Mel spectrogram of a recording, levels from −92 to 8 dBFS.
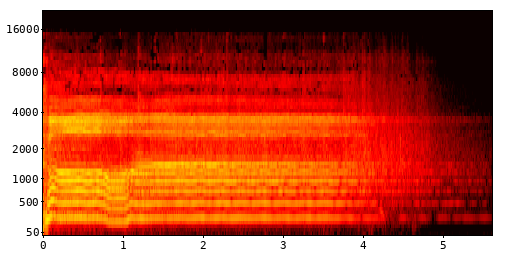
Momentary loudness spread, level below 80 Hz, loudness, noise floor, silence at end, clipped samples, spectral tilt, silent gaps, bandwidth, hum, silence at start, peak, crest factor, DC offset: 17 LU; -68 dBFS; -23 LUFS; -63 dBFS; 1.05 s; under 0.1%; -2 dB/octave; none; 15.5 kHz; none; 0 s; -8 dBFS; 18 dB; under 0.1%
